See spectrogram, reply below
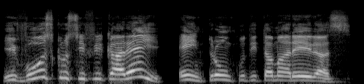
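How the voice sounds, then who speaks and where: An actor playing a haughty, mocking Pharaoh who threatens and shouts in an animated religious story. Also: male voice, high voice, unhurried, no echo, full character voice. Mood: menacing. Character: haughty, mocking, tyrannical Pharaoh, adult man. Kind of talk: dubbed cartoon religious story dialogue.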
